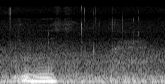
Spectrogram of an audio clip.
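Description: A woman's voice making a short, drawn-out hesitation sound, a wordless hum of about half a second that dips slightly in pitch and then holds level. Quiet room tone follows.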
